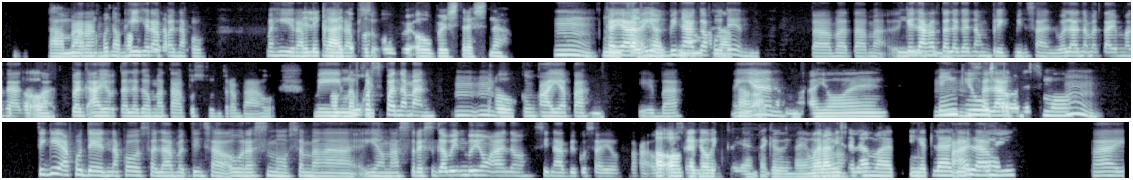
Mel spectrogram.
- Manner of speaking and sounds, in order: distorted speech; static; "binago" said as "binaga"; tapping; other background noise; mechanical hum
- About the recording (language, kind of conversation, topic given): Filipino, unstructured, Paano mo hinaharap ang stress sa araw-araw?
